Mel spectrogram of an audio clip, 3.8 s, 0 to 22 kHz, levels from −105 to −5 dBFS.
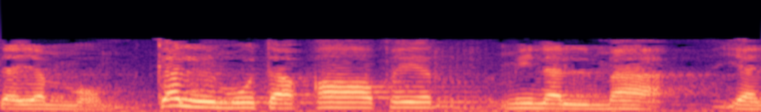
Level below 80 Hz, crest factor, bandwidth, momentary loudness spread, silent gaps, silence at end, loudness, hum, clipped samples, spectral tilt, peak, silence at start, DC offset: -42 dBFS; 14 dB; 5.4 kHz; 10 LU; none; 0 s; -20 LUFS; none; under 0.1%; -9 dB/octave; -6 dBFS; 0 s; under 0.1%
